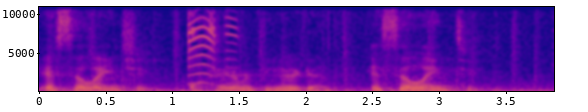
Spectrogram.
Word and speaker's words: excelente: In Portuguese, we say excelente. Okay, repeat it again. Excelente. Excelente. Oh, we don't pronounce. We don't pronounce the X. It's just excelente. It's like an S.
